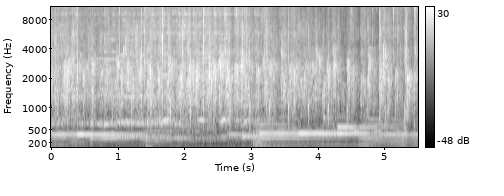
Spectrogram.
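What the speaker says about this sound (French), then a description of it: "Donnons des acclamations, Seigneur." Loud, sustained applause from a congregation at a church wedding ceremony, continuous clapping over steady musical tones throughout.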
